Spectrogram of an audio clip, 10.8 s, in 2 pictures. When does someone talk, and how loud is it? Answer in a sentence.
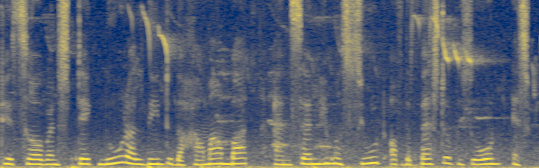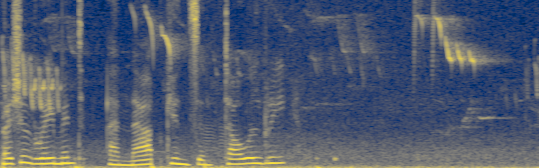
The talking can be heard from 0.0 to 8.4 s, at a steady volume.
